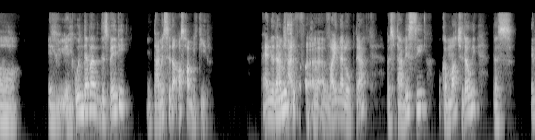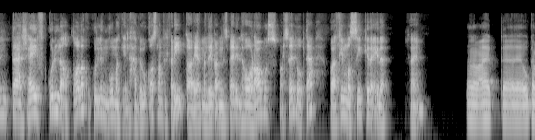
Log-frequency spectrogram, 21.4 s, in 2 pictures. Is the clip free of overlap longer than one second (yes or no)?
no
